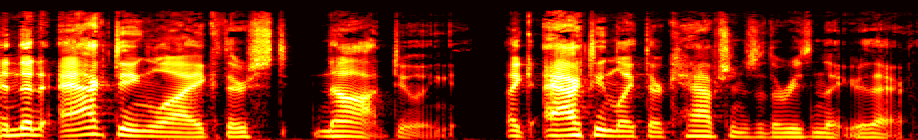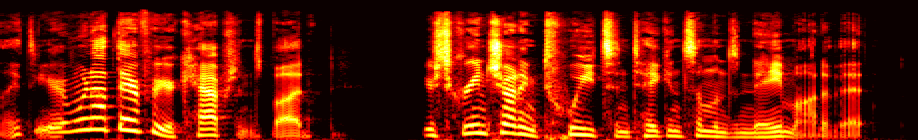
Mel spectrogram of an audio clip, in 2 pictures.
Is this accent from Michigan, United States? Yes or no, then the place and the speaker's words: yes; Northern Michigan, United States; now in Austin, United States; it's in my hometown in Michigan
